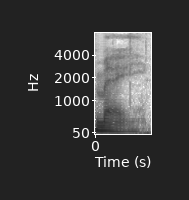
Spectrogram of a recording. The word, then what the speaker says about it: me: The word the Sumerianss used most frequently to describe these regulations was me, pronounced may.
